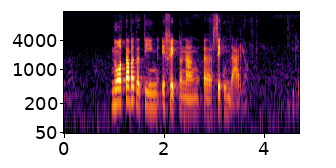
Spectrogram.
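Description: A woman speaks louder, close to a microphone.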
